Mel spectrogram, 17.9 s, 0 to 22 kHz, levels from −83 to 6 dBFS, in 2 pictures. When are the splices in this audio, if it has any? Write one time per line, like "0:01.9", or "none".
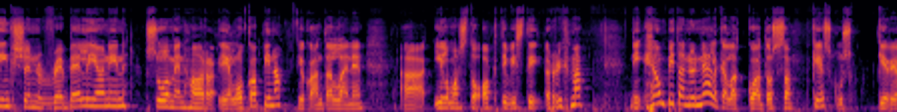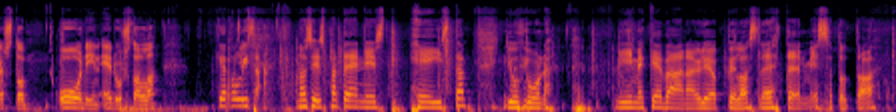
0:11.0
0:13.0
